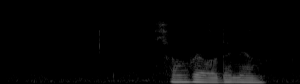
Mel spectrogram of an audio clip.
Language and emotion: Russian, neutral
